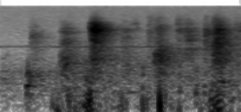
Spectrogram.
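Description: Scattered applause from a small audience: separate, irregular claps that start a moment in and keep going.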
